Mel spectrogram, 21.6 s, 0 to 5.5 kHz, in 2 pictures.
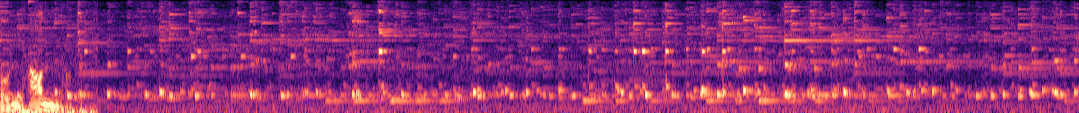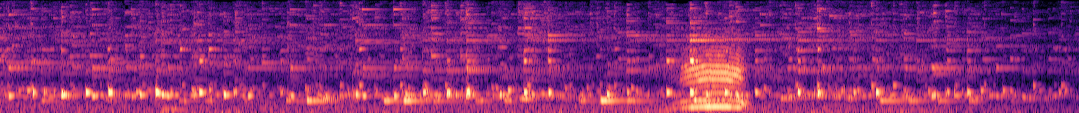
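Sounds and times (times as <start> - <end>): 
cowbells clanking on a herd of cows on a farm: 0.0 - 21.5
speech: 0.2 - 1.1
cow lowing: 17.4 - 18.4.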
